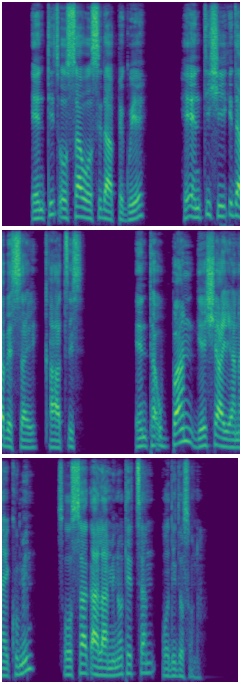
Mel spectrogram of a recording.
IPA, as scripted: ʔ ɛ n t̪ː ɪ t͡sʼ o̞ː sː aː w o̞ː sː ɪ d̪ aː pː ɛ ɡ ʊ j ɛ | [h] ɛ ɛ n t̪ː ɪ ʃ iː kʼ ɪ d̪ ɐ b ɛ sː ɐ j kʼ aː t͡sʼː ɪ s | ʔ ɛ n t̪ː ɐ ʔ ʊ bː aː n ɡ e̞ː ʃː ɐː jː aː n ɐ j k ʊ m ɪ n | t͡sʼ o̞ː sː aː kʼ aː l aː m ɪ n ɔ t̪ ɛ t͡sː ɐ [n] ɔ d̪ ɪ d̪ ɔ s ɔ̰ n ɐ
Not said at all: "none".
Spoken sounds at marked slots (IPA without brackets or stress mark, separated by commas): h, n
